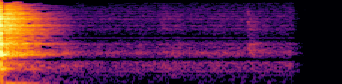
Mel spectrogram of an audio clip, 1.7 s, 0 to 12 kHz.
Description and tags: Sticks of God 015
drum, drumkit, real, stick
